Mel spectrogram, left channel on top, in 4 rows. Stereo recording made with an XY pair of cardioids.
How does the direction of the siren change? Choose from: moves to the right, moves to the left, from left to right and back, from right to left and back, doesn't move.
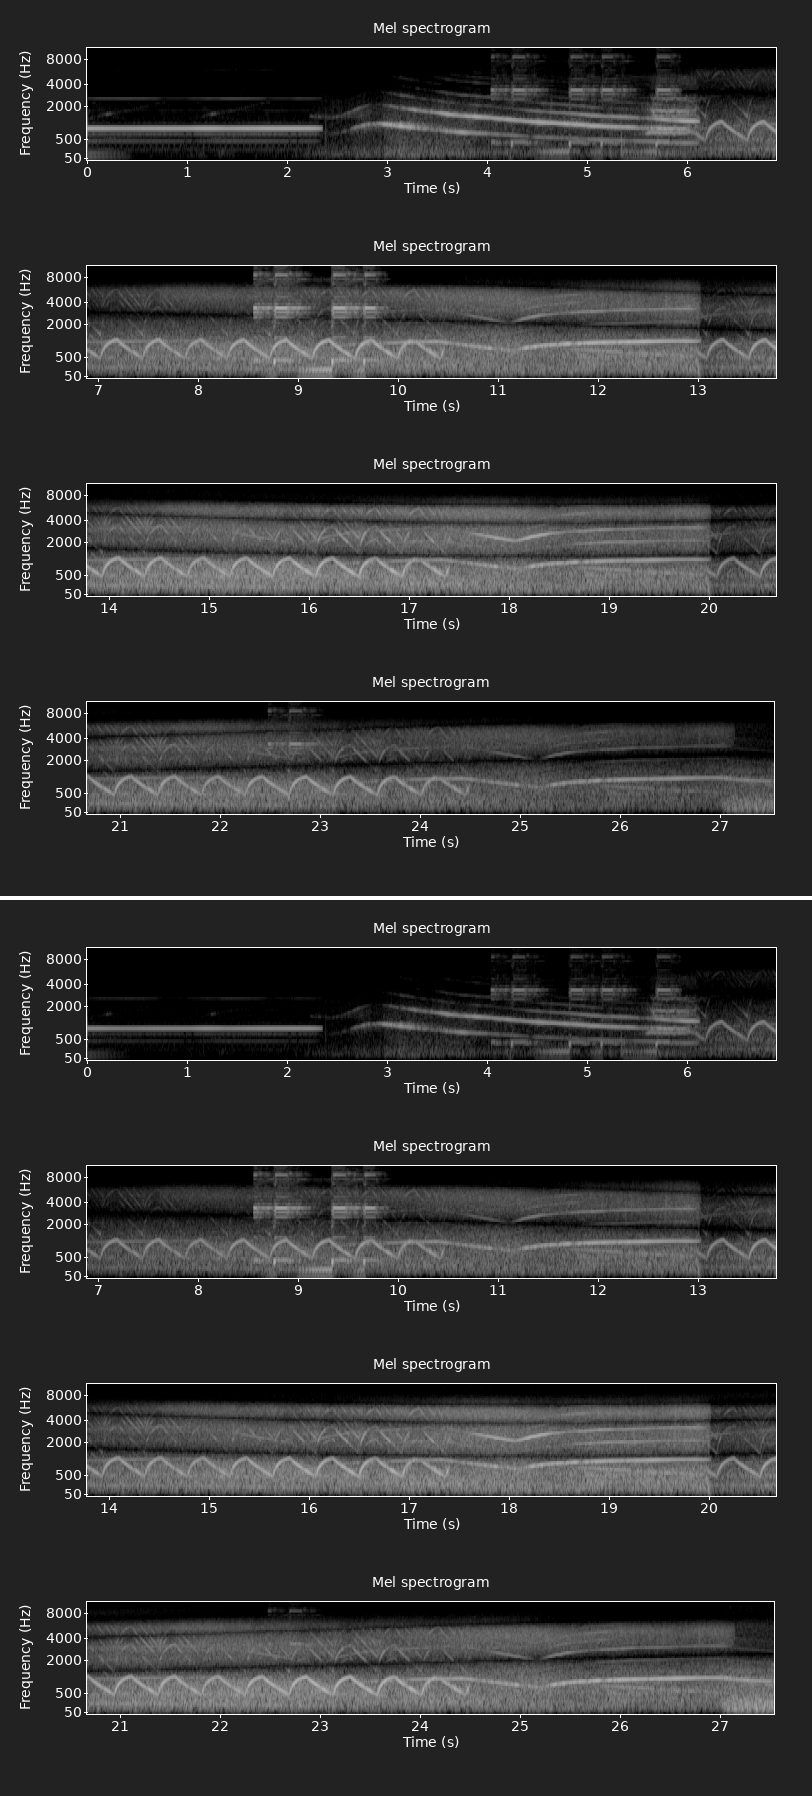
moves to the right.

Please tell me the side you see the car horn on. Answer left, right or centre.
left.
